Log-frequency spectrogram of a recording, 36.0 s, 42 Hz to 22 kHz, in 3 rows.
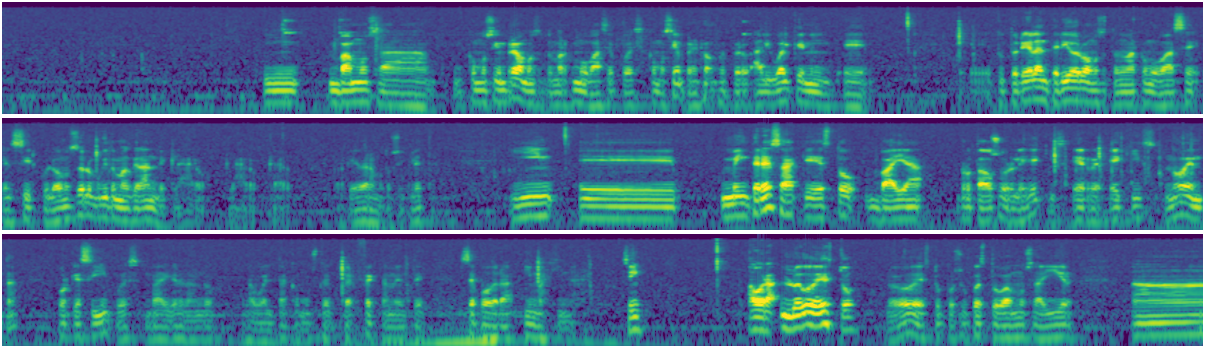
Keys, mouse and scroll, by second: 6.7-7.0 scroll up 2, 7.1 scroll down 2, 7.7 s, 9.3 click, 11.1 s, 12.9 click, 13.3-15.2 drag, 15.4 scroll up 1, 16.0 right click, 20.9 r, 21.1 x, 21.4 KP_9, 21.7 KP_0, 22.0 KP_Enter, 24.7 middle click, 25.7 shift+middle click, 26.4 shift+middle click, 26.8 click, 27.3 scroll down 2, 27.7 shift+click, 28.3 shift+scroll up 2, 31.1 click, 35.6 click.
